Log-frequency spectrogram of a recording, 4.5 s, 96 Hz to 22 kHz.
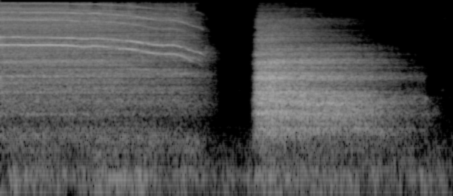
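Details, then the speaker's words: A whistling, resisted inhale of about two seconds through The Breather with inhale dial at 2 of 6, inhale-only training, then a pause and breathy unresisted exhale; inspiratory muscle training breath. "this device has one inhale dial with six settings of resistance and one exhale dial with five settings I'm going to set my inhale dial to two and go from there"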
